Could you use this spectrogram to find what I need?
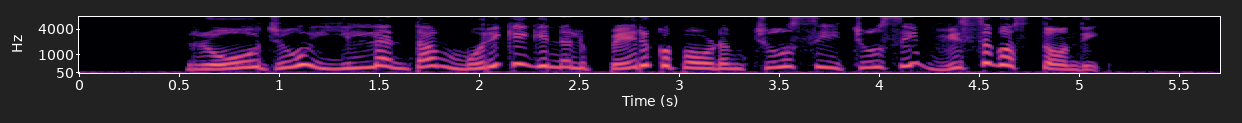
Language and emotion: Telugu, disgusted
